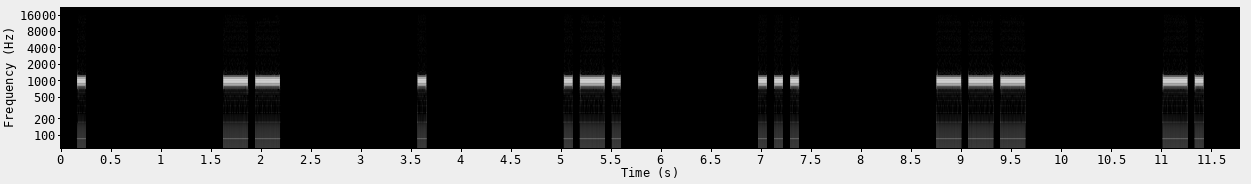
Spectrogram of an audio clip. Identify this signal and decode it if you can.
Morse code, heard as a keyed tone, about 15 wpm, spaced as for 5 wpm, 1000 Hz. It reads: EMERSON
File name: qotdfiles / 5wpm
